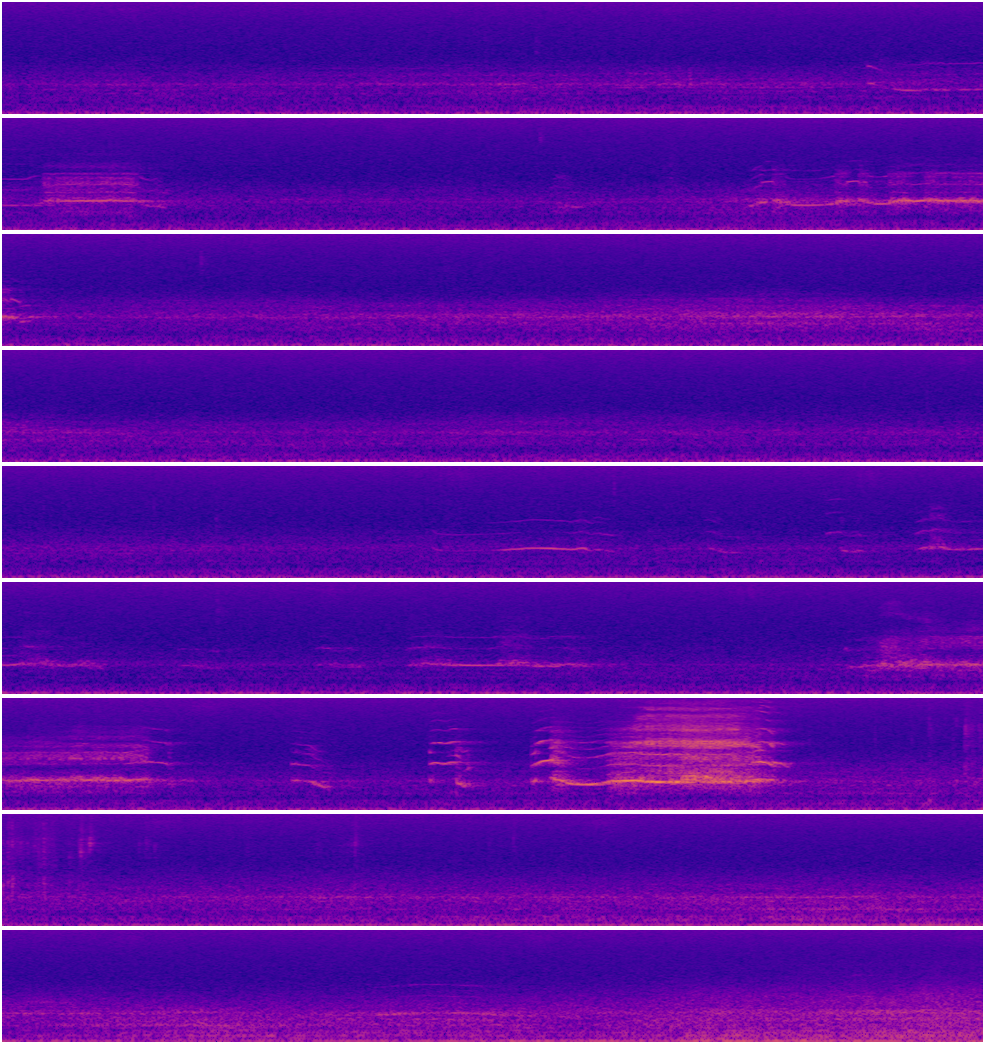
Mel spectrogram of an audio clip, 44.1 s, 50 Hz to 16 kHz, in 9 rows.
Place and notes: Recordings in the Garage, Malvern, Worcestershire, UK - Owls in the night
Last night at 01.34 owls are nearby and one flies into the birch tree about 8 metres from the recorder.
MixPre 6 II with 2 Sennheiser MKH 8020s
